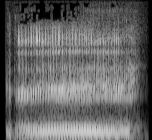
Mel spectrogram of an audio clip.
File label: happy; Techies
